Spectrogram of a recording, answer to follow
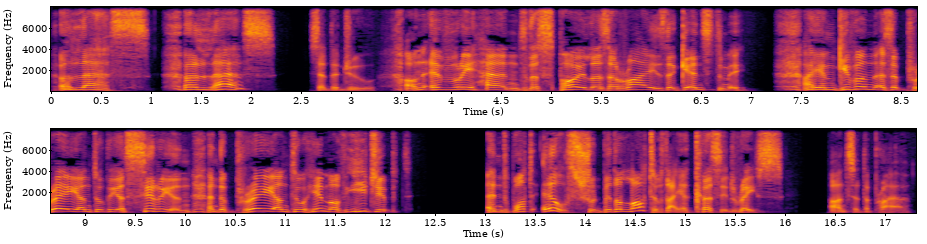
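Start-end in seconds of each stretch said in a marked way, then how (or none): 0.1-2.2 put-on high, wailing old-tale lament; despairing lament. A narrator's reading. 3.5-12.3 high, plaintive character voice; despairing Isaac. A narrator's reading. Narrator voices lamenting Isaac. 13.0-16.0 higher-pitched, lightly voiced scornful prior; haughty scorn. A narrator's reading. Prior scorns Isaac in reply.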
